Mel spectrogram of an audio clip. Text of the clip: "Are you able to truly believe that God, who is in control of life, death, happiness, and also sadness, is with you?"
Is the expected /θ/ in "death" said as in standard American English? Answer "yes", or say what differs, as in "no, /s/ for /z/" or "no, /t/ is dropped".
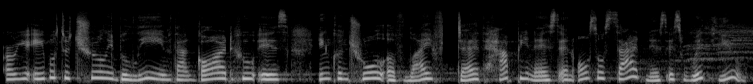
yes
